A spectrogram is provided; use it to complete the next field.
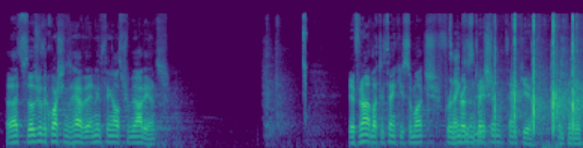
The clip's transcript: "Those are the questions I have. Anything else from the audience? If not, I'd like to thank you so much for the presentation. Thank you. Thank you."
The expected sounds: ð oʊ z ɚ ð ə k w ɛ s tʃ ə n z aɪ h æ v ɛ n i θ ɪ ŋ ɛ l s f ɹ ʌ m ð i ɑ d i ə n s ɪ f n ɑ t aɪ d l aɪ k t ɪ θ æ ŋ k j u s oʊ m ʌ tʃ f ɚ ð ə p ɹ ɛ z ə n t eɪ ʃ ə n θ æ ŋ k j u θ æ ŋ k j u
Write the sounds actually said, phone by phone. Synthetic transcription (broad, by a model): ð oʊ z ɚ ð ə k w ɛ s tʃ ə n z aɪ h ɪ v ɛ n i θ ɪ ŋ ɛ l s f ɹ ʌ m ð i ɑ d i ə n s ɪ f n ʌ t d l aɪ k t ɪ θ æ ŋ k j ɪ s oʊ m ʌ tʃ f ɚ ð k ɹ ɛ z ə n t eɪ ʃ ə n θ æ ŋ k j u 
